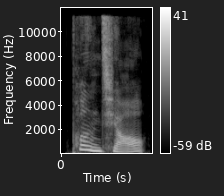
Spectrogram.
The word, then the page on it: 碰巧: pèng qiǎo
